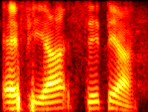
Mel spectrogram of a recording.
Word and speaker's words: FACTA: É FACTA. O C é mudo.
